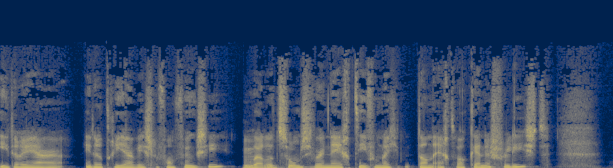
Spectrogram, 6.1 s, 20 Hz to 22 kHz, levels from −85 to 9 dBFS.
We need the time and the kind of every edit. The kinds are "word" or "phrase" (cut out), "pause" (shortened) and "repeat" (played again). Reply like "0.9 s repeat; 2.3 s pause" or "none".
3.1 s phrase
